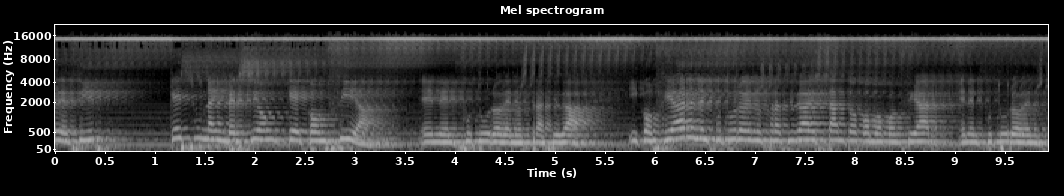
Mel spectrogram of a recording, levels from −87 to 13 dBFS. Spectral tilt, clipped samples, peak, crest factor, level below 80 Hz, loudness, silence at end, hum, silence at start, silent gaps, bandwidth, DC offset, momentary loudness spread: -6 dB/octave; under 0.1%; -12 dBFS; 10 dB; -44 dBFS; -20 LUFS; 0 s; none; 0 s; none; 17.5 kHz; under 0.1%; 5 LU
